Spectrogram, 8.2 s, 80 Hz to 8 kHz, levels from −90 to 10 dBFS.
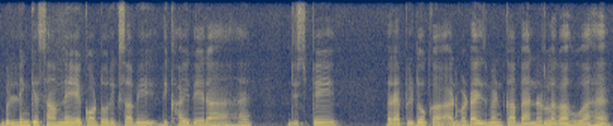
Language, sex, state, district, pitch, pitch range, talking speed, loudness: Hindi, male, Jharkhand, Ranchi, 155 Hz, 145-165 Hz, 145 wpm, -16 LUFS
